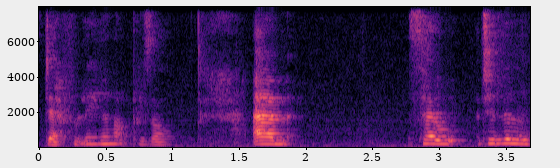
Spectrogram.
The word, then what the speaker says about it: lansoprazole: I've been pronouncing it wrongly, lansoprazole. But to be fair, that's how my surgeon worded it as well. But she was like, no, it's lanoprazole.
